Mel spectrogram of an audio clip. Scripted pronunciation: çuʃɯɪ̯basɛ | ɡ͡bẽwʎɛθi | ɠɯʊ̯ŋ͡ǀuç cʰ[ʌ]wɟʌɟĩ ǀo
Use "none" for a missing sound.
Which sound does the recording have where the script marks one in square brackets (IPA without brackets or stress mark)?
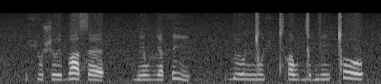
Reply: ʌ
